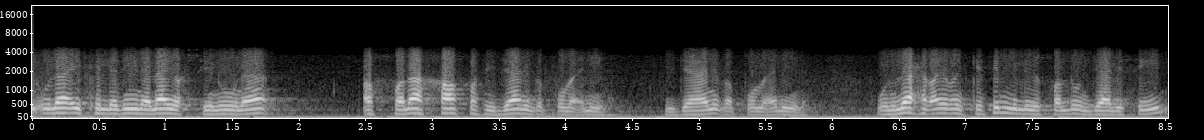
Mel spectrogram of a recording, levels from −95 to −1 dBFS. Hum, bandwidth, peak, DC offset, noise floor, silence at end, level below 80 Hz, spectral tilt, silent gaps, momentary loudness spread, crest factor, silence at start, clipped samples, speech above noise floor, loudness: none; 4.7 kHz; -8 dBFS; 2%; -48 dBFS; 0 s; -46 dBFS; -7 dB/octave; none; 13 LU; 16 dB; 0 s; under 0.1%; 24 dB; -24 LUFS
